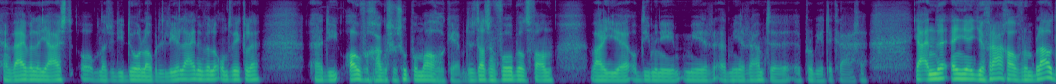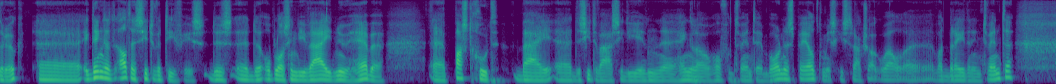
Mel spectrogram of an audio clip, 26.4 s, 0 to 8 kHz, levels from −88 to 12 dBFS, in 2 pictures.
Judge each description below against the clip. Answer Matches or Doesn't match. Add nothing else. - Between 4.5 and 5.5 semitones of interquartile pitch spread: Doesn't match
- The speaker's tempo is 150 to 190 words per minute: Doesn't match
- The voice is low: Matches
